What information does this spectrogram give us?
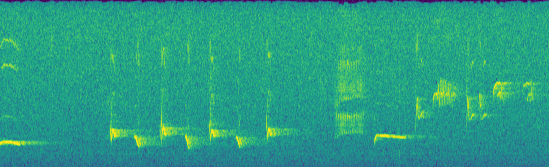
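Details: High-perched Japanese thrush singing, seemingly copying other calls: a whistled note, then a rapid series of six short, identical piping notes about a quarter-second apart, finishing with a longer whistle and soft high twittering.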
